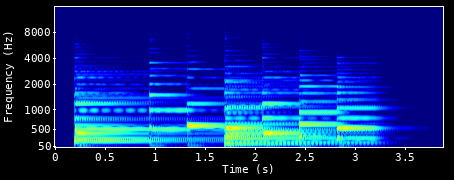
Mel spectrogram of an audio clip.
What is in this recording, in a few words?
cadence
